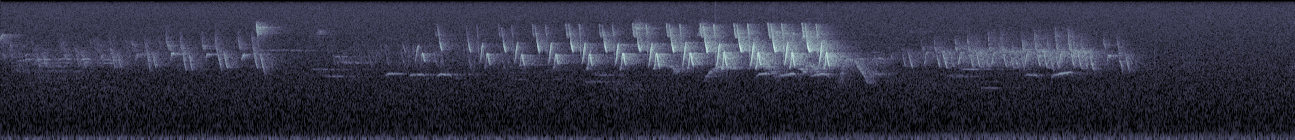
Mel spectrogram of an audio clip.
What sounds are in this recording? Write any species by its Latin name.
Poecile atricapillus, Seiurus aurocapilla, Setophaga virens, Hylocichla mustelina, Baeolophus bicolor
